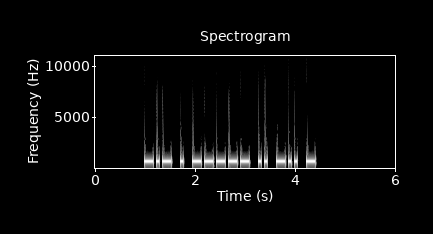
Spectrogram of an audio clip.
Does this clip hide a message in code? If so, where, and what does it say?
Yes: Morse code from 1.0 to 4.4 s, heard as a keyed tone, about 20 wpm, 700 Hz. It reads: KE0IDT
